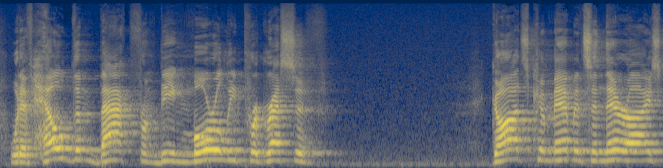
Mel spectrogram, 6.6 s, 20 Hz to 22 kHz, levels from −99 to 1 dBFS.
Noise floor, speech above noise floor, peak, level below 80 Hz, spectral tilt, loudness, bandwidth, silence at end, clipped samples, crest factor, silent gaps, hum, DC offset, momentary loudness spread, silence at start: -52 dBFS; 37 dB; -2 dBFS; -68 dBFS; -4 dB/octave; -15 LUFS; 18.5 kHz; 0 s; under 0.1%; 16 dB; none; none; under 0.1%; 10 LU; 0.1 s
